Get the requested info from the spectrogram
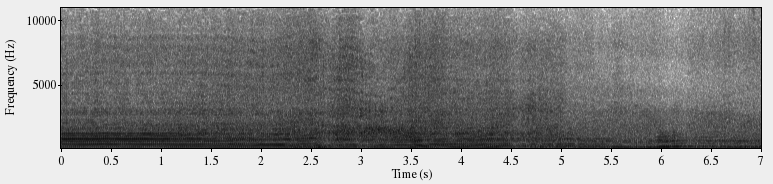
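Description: Corvette V8 held at high revs in a smoky burnout, a steady, loud engine note over the hiss of spinning rear tyres. About halfway through, the revs waver and drop, and the sound gets quieter, with a brief rev rise near the end.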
